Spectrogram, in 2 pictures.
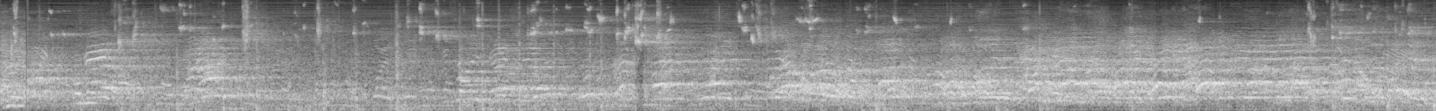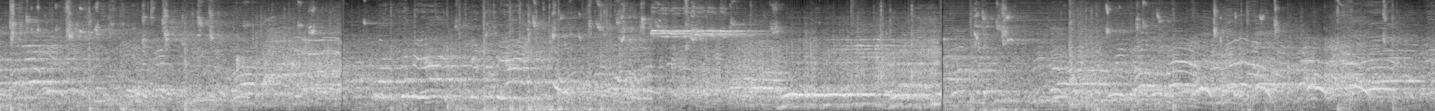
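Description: Young men shout and call out to one another across the court.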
